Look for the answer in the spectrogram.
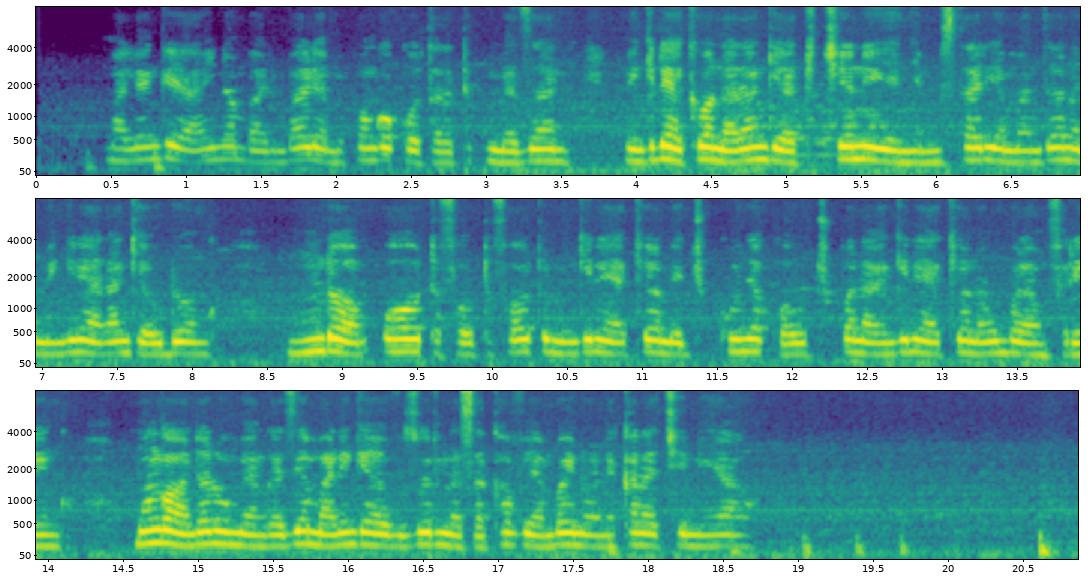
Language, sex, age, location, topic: Swahili, male, 25-35, Kisumu, finance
